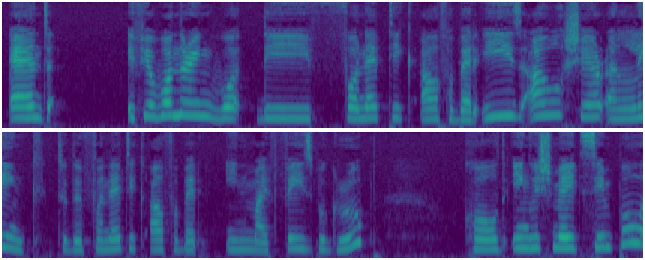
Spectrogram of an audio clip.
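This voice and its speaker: A woman's voice: sits high, a little mellow, no room sound, clean studio sound. A young woman with an Eastern European accent tinged with New Zealand and Australian sounds, hosting an upbeat English lesson podcast and talking straight to her listeners. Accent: Eastern European with New Zealand and Australian traces. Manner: upbeat, addresses listeners directly with Spanish asides. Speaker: English teacher podcast host.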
